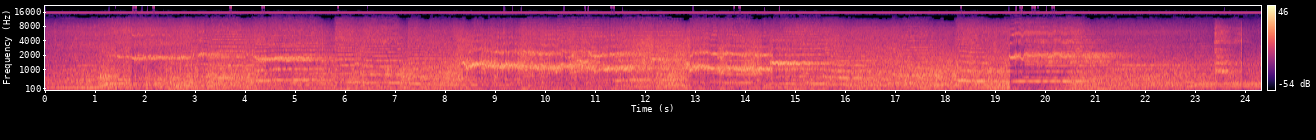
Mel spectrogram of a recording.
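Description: A remote-controlled car skids and screeches in a dense, loud run of tyre squeals, motor whine and clattering mechanical noise lasting throughout, with no voices.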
